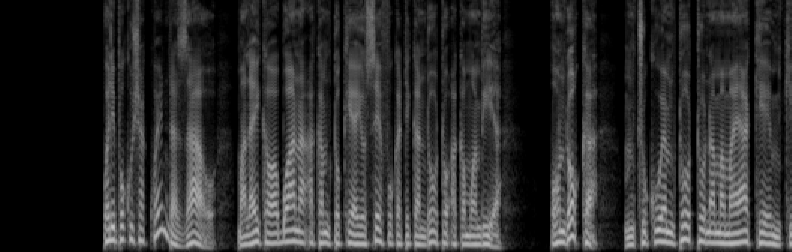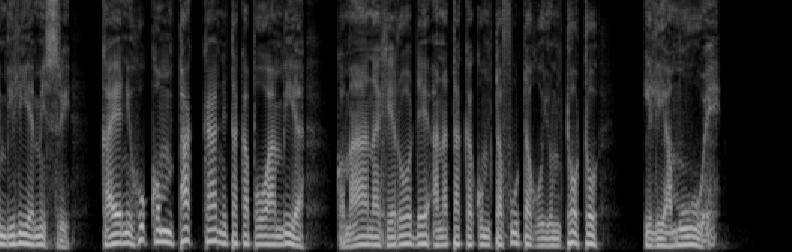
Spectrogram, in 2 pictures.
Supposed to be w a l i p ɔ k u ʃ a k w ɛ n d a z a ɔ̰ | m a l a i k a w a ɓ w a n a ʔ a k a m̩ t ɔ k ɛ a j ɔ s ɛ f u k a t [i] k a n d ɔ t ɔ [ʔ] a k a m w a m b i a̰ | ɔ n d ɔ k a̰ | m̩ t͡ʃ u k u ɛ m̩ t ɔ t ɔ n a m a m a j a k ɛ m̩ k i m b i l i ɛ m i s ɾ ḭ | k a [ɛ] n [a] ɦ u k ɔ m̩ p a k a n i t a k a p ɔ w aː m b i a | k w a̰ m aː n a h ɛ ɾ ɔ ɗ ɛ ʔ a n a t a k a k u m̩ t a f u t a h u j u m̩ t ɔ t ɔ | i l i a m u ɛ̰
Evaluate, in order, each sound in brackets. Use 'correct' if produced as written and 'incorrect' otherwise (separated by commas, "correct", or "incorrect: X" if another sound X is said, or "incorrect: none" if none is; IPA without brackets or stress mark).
correct, correct, correct, incorrect: i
